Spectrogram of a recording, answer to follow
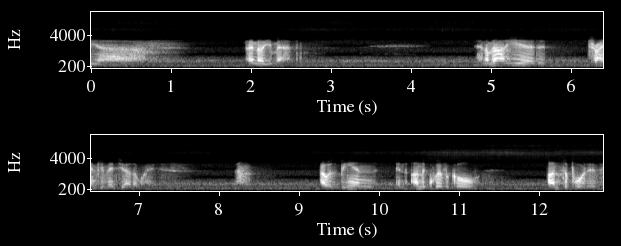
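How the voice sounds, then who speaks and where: An actor playing a flailing, earnest young boyfriend in an audio drama, rambling remorsefully and haltingly in a husky voice. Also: male voice, fairly low pitch, slight background noise. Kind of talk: found-footage audio drama acting. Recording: muffled, lo-fi phone voicemail.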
